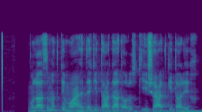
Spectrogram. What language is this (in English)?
Urdu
